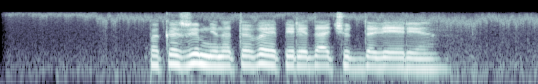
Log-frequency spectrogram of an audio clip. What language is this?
Russian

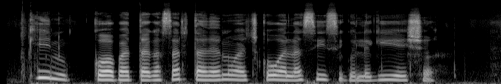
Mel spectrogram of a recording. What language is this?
Kalenjin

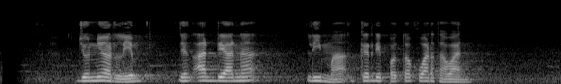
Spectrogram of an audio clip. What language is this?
Sundanese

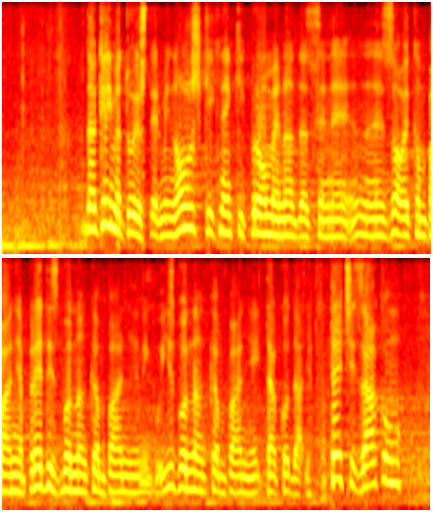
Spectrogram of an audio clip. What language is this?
Serbian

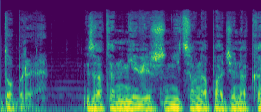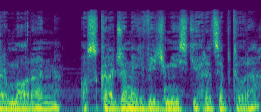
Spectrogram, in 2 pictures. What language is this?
Polish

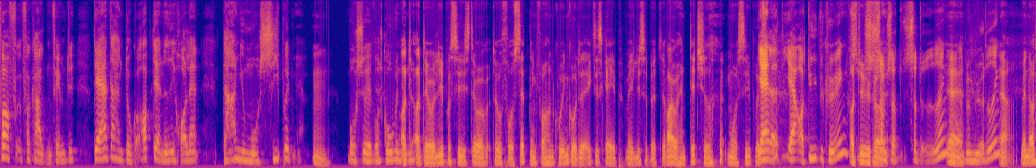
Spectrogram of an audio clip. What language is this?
Danish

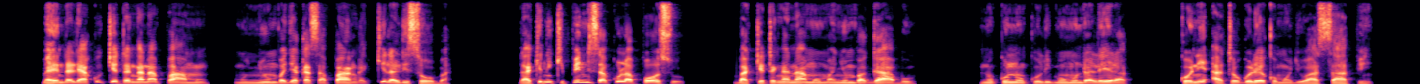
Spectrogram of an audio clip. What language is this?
Matengo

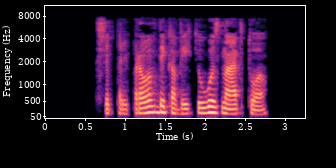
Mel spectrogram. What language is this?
Macedonian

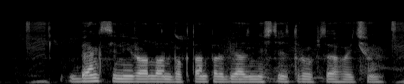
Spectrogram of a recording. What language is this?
Maithili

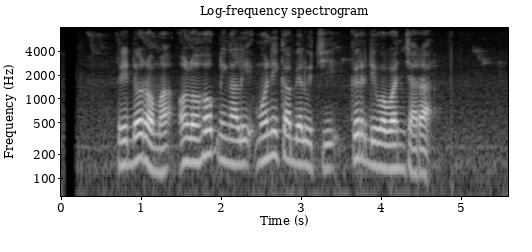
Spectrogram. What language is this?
Sundanese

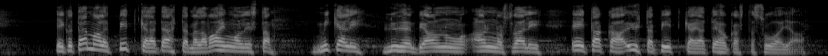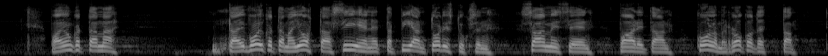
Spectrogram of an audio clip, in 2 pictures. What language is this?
Finnish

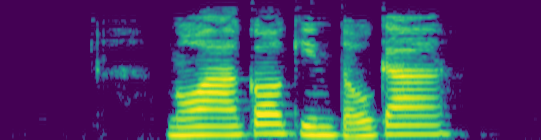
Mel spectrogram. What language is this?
Cantonese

